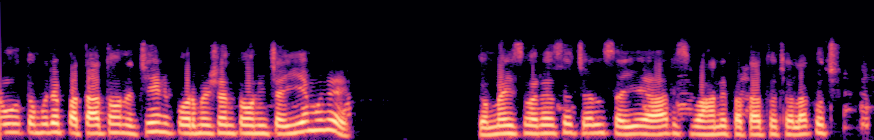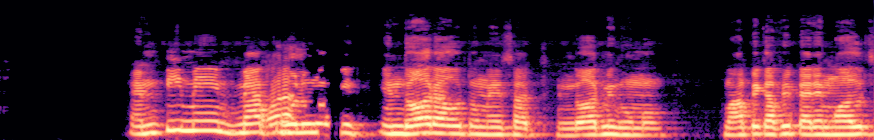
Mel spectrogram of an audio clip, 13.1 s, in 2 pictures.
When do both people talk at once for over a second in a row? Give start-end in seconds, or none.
none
